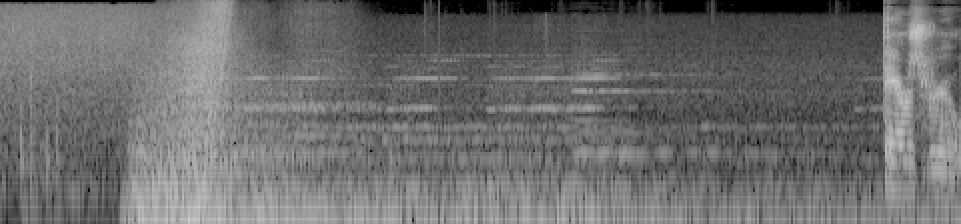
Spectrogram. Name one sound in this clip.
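Wind rushes loudly past during a long fall.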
